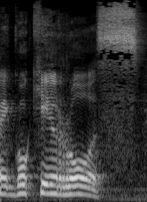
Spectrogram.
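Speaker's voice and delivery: egoqueros as e-go-que-RÓS, stress on the last syllable; wrong stress. Shown as a demonstration. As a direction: land on a long final "rós" in egoqueros. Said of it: "e não egoqueros ou egoqueros".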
